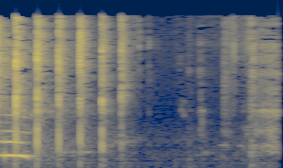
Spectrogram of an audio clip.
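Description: Rapid hand clapping, about ten claps a second, fading out about a second in.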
